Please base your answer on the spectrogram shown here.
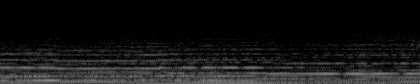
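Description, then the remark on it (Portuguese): Steady rain falls throughout, a continuous even patter with no pauses, layered under a low sustained droning hum. No one speaks. “Com essa chuva não deve ter ninguém caminhando por aí.”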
